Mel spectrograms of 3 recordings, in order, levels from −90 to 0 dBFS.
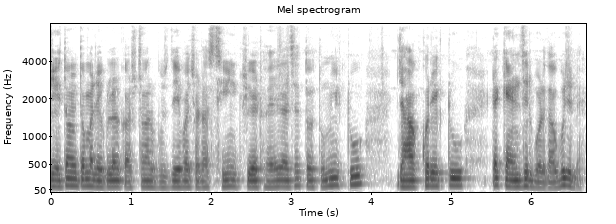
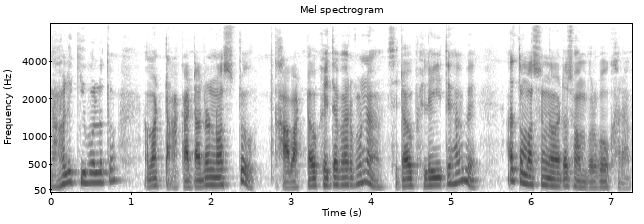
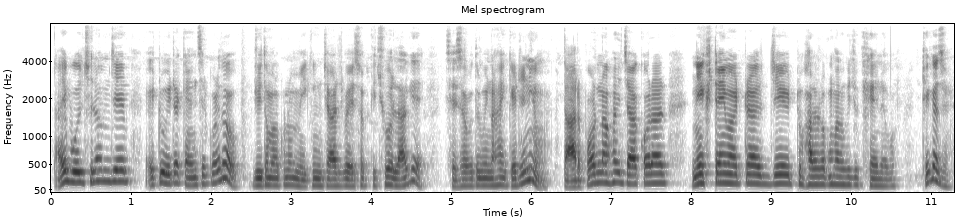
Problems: low volume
